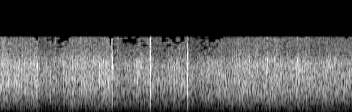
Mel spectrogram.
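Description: A church audience applauds for God, a dense, steady wash of many hands clapping that holds for the whole stretch, with a few sharper individual claps popping out early on. No one speaks over it.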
